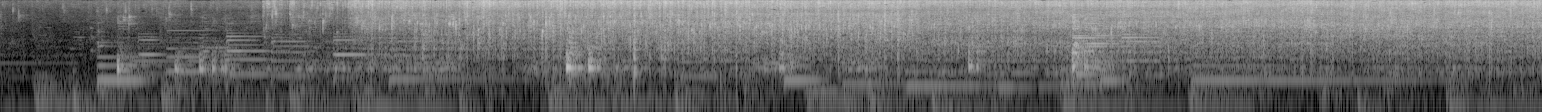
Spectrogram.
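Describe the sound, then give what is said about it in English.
Chopped leek sizzles steadily as it sautés in very hot oil, a dense continuous frying hiss with scattered crackles and a few louder stirring clatters throughout. “Now we wait the oil to be really, really hot. I want to start with the leek. Okay, now we start with the leek.”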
